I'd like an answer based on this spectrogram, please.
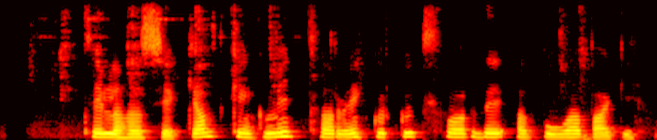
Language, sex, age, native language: Icelandic, female, 40-49, Icelandic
